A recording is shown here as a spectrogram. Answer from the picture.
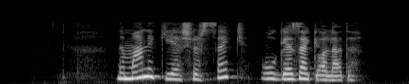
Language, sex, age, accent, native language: Uzbek, female, 19-29, Farg'ona, Uzbek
